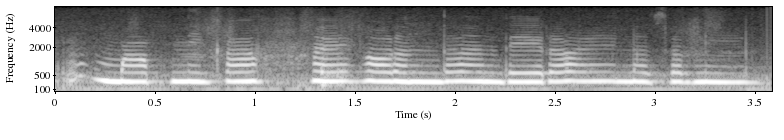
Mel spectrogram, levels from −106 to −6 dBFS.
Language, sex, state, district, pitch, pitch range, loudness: Hindi, female, Bihar, West Champaran, 300 Hz, 290-305 Hz, -11 LUFS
